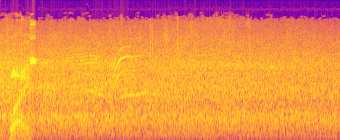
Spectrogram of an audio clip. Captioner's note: whistle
